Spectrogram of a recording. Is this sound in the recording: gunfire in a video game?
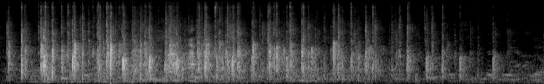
no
